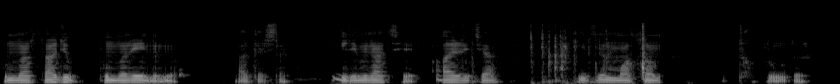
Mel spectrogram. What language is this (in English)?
Turkish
